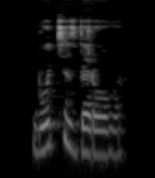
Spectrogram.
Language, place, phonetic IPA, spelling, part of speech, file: Russian, Saint Petersburg, [ˈbutʲːe zdɐˈrovɨ], будьте здоровы, interjection, LL-Q7737 (rus)-будьте здоровы.wav
- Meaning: 1. bless you, (US) gesundheit (said to someone who has sneezed) 2. goodbye, take care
